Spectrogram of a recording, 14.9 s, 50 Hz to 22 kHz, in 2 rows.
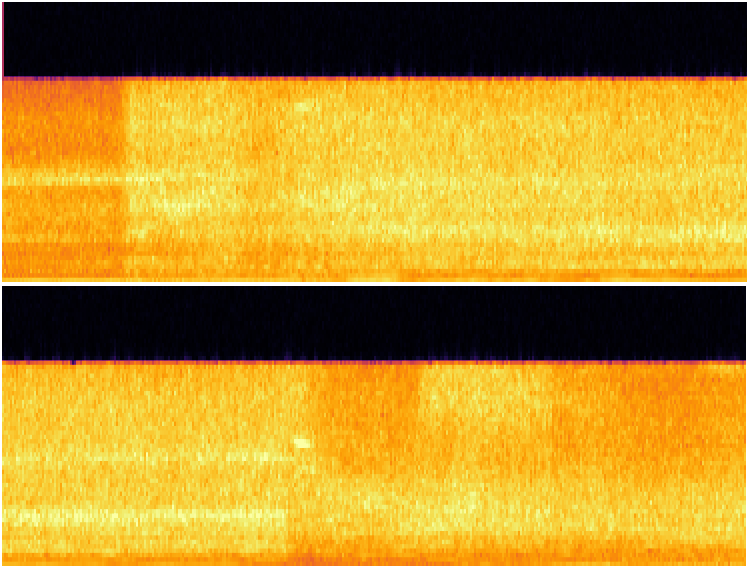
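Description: Twin-turbo GM Vortec 4200 straight-six in a 1974 Datsun 260Z running under load on a chassis dyno. Its pitch climbs steadily for about nine seconds, drops briefly around ten seconds in, then climbs again.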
